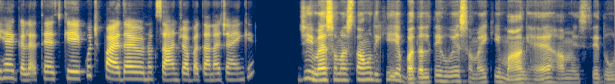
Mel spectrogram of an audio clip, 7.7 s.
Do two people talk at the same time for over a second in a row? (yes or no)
no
